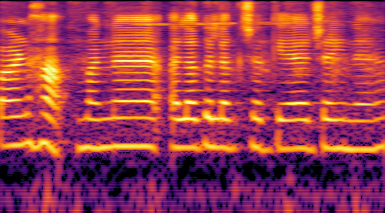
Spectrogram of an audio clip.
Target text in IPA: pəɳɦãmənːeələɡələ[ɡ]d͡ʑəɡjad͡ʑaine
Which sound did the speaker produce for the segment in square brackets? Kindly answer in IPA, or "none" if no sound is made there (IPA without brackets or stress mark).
ɡ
